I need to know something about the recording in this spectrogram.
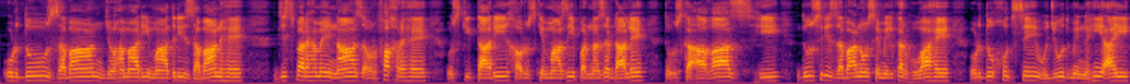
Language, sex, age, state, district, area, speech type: Urdu, male, 30-45, Bihar, Purnia, rural, spontaneous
